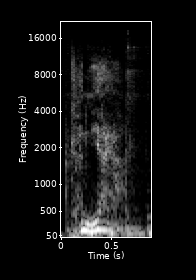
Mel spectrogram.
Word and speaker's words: Chania: No, it's not Kanye. – Here's my. It's spelled C H A N I A, which I would go Kanye. – Right. – Or Kania. And then the pronouncer is K double A N I Y capital A A.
